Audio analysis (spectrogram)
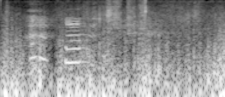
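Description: Cold wind gusts roar steadily against the microphone at a house by the sea, with a brief faint tonal squeak early on.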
